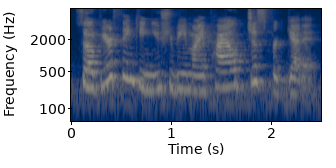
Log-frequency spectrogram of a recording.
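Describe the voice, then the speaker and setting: A woman's voice: on the high side, expressive, quick pace, sharp tone, pitched above the performer's own voice. A woman voicing a small, plucky and easily offended pet hamster from a children's storybook, speaking emphatically. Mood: indignant, defiant. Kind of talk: children's storybook character dialogue. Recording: noticeable background room noise.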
